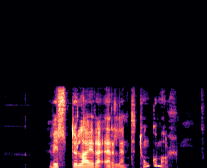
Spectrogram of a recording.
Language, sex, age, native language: Icelandic, male, 30-39, Icelandic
